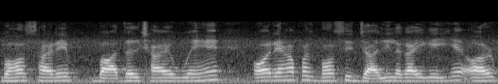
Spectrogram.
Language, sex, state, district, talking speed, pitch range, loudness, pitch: Hindi, male, Madhya Pradesh, Katni, 195 wpm, 160-175 Hz, -15 LUFS, 165 Hz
